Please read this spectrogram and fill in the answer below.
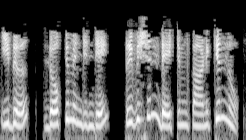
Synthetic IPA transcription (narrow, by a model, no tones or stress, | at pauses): iðɨ | ɖo̞ːkʲjume̞ndinde̞ | riʋiʂɐnɖe̞ːtːumkaːɳikʲːunːu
